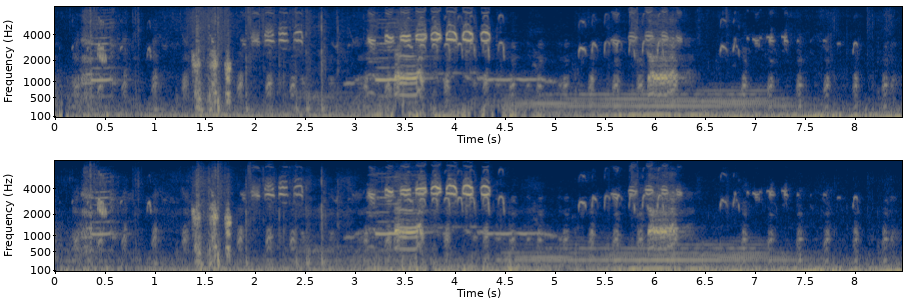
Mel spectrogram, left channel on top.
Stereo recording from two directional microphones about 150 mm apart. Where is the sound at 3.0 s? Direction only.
45° left (ahead or behind).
